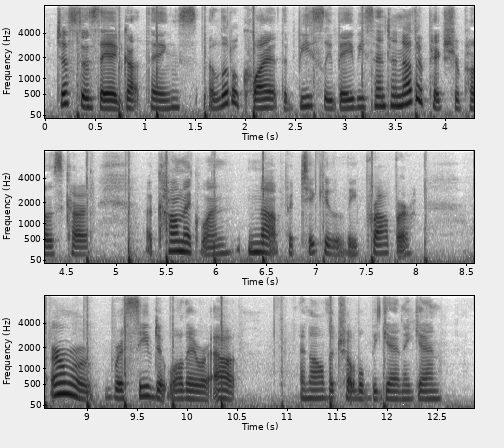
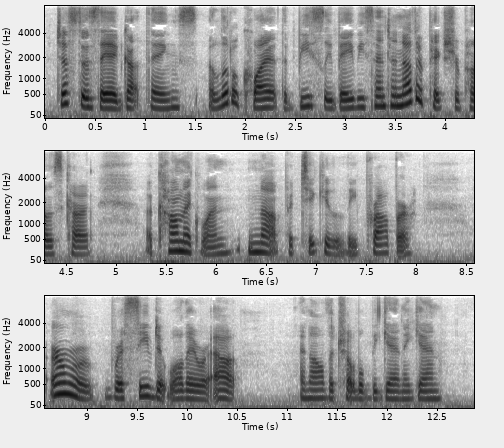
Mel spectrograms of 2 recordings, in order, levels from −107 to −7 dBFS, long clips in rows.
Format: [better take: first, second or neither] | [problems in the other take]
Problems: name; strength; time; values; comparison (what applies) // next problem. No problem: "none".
second | background sound (Walk, footsteps); 10 dB below the speech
